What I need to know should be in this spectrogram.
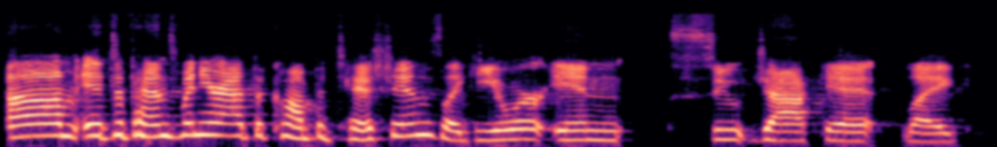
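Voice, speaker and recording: A woman's voice: sits high, steady tone, moderate pace, pushed and bright. Chatty young Canadian woman guest. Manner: chatty, laughs often, many "like" and "um" fillers. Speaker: podcast guest. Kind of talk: casual storytelling chat.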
